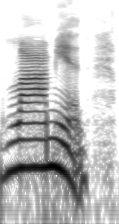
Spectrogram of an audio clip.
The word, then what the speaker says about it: la mian: You know, in Chinese, it's pronounced la mian. But when it went to Japan, it became R-A-M-E-N.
